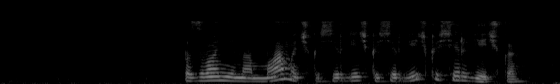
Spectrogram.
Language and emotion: Russian, neutral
